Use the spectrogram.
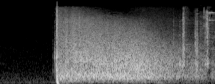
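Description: A single German Mauser rifle shot cracks out loud and sudden after near silence outdoors, followed by a long rolling echo that slowly fades.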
